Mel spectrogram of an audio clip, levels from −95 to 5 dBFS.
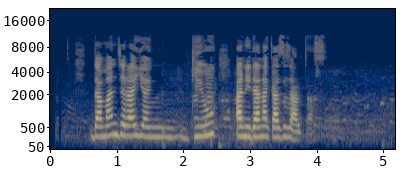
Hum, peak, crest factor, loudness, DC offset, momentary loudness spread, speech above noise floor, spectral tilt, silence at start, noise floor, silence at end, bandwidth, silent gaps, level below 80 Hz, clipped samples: none; -4 dBFS; 24 dB; -25 LUFS; under 0.1%; 19 LU; 34 dB; -2 dB/octave; 0.6 s; -60 dBFS; 0.2 s; 11.5 kHz; none; -74 dBFS; under 0.1%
